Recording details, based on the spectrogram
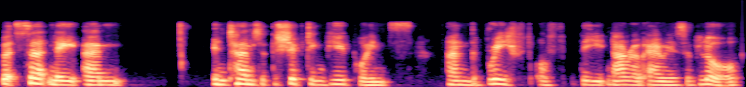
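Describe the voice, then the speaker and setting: A woman academic giving a halting, hesitant slide presentation on a webinar. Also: lowish voice. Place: online webinar call. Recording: dull lo-fi webinar audio.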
